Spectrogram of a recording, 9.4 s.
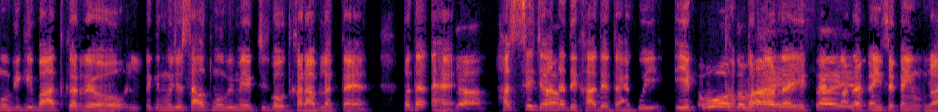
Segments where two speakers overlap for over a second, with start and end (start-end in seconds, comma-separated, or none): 7.0-8.6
